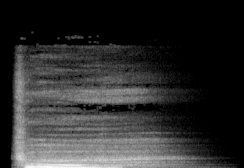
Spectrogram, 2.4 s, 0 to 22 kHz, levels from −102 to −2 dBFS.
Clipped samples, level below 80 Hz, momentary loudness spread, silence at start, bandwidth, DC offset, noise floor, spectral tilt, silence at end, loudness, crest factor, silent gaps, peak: under 0.1%; -54 dBFS; 20 LU; 0.15 s; 12 kHz; under 0.1%; -62 dBFS; -8.5 dB/octave; 0.9 s; -11 LUFS; 14 dB; none; 0 dBFS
